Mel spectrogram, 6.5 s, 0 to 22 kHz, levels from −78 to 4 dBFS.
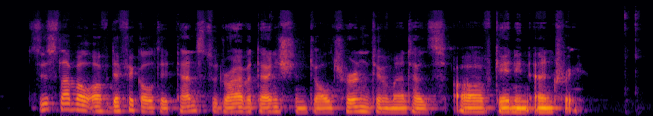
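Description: A speech recording with automatic gain rising from about 0.38 s to 5.64 s: the gain control judges the input too quiet and steadily pushes it up by about 10 dB, so the voice and the background noise swell together over those five seconds.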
